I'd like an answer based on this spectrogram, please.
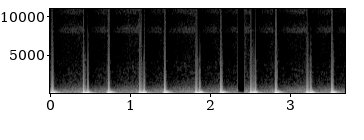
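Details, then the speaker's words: At the left lower sternal border, regular heartbeat near 86 a minute with S1 heard as two distinct components as the mitral and tricuspid valves close at different times: split S1. "You listen at the left lower sternal border and you hear two distinct components of S1 almost like lubdub. This happens when the mitral and trauspit valves close at different times."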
